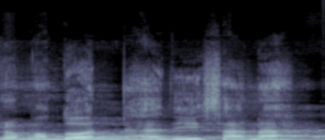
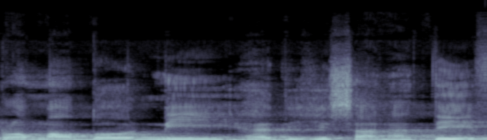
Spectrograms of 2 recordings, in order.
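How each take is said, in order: First: The word ends without any final vowel. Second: The word ends with a short i vowel. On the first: The ending is left off to avoid a grammatical mistake. "cara pengin aman wis disukun ngono wae" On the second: The word is read as the second part of a possessive phrase. "tetap dibaca kasroh"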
